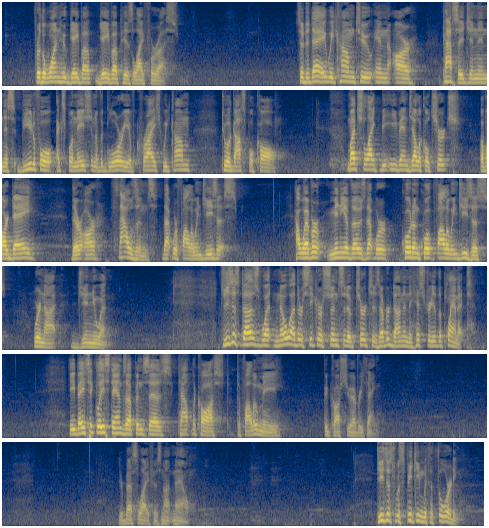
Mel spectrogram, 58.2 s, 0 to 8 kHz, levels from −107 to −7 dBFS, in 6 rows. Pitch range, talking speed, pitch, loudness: 135-170 Hz, 110 wpm, 155 Hz, -28 LUFS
